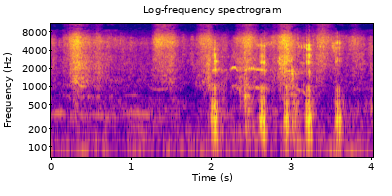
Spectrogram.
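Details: Native pigs in a small pen, giving short, rough grunts in a quick, uneven series of about eight bursts in the second half after a quieter start; a faint thin squeak or whistle is heard among them.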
